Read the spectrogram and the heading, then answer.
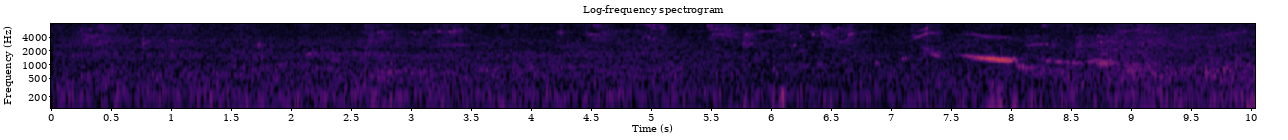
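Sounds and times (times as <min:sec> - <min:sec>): outdoor background noise: 0:00.0 - 0:10.0
birds chirping: 0:01.5 - 0:10.0
downward-slurred whistled bird calls: 0:05.0 - 0:09.1.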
